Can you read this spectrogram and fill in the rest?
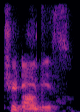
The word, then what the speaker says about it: Tre'Davious: Tre'Davious.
